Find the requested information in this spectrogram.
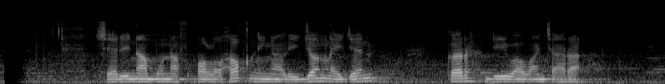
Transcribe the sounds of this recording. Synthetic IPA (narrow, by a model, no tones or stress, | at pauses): sɛɾinamunafɔlɔhɔkniŋalid͡ʒɔnlɛd͡ʒɛn | kərdiwawaɲt͡ʃaɾa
